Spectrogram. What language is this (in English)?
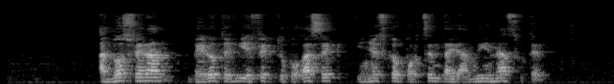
Basque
